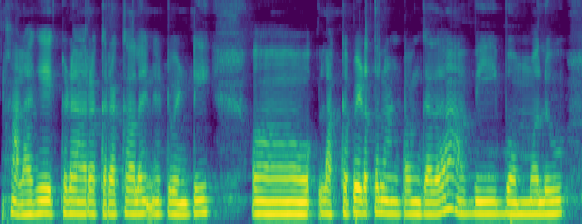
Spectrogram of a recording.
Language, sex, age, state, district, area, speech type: Telugu, female, 18-30, Andhra Pradesh, Guntur, urban, spontaneous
